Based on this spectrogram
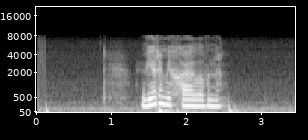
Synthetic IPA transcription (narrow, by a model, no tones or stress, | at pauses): vʲeɾɨmʲixajlˠɐvnɨ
